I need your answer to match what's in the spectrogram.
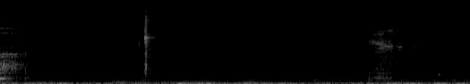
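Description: A few soft kissing smacks given on Kiss Day, spaced out in near silence, one crisp and sharp, the others breathier and more muffled, all quiet and intimate.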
